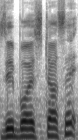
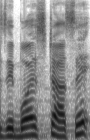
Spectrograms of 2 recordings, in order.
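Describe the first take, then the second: No difference in how they are said.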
